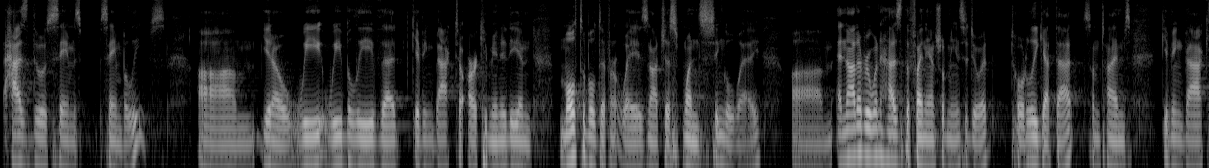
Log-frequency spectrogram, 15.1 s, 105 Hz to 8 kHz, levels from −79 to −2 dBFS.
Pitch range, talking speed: 100-110 Hz, 170 wpm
